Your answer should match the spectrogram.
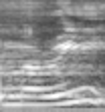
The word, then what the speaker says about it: Marie: And then for Armenian, we pronounce Marie as like Mari.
